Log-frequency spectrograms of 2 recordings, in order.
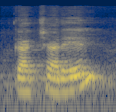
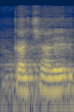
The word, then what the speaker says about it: Cacharel: Este es el, ¿cómo me dijeron que se pronuncia? El Cacharel. Cacharel creo que se pronuncia.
